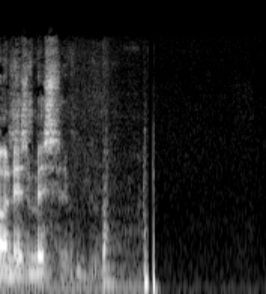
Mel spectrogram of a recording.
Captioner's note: speaking french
